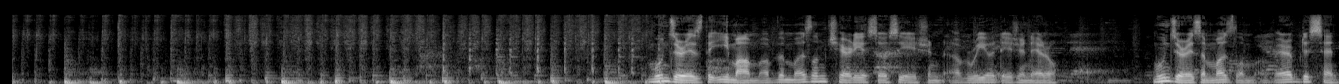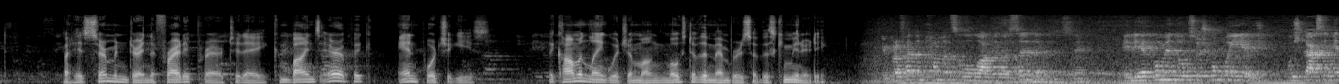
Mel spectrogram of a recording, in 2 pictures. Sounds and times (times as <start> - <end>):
Music: 0.1 - 11.8
Inside, large room or hall: 2.4 - 6.1
Speech: 6.5 - 26.7.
